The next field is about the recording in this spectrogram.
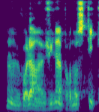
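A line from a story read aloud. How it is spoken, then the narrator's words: Murmuring. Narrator (French): murmura-t-il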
